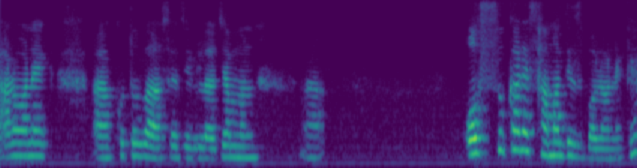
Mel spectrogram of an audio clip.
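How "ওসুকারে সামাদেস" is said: "ওসুকারে" slowly with the "সু" fully voiced; learner's "ওসুকারে", every vowel sounded out; full su, mistaken. Shown as a demonstration. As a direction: spell out the u in "ওসুকারে". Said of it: "ওইটা কিন্তু আসলে ওসুকারে সামাদেস না".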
